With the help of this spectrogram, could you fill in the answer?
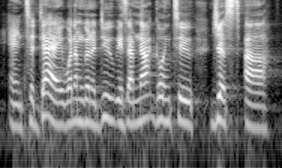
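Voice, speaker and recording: A man speaks with a bright, sharp tone. His pitch sits high. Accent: slight Jamaican. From Jamaica, Kingston. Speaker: missionary preacher. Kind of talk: sermon. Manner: animated.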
